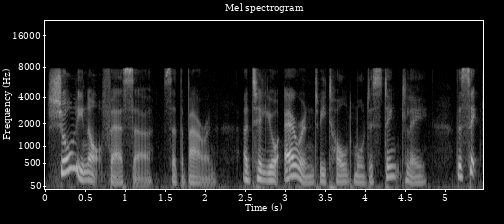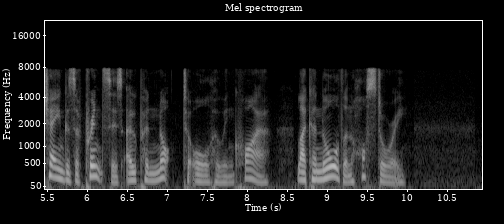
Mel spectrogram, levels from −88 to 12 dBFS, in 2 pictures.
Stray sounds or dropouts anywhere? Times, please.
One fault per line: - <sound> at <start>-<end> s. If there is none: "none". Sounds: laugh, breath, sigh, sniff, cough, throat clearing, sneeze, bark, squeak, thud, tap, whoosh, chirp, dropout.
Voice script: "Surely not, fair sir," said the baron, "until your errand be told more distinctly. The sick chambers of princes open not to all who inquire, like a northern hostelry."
none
